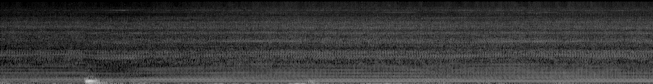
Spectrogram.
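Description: A model aircraft running under its flight controller gives a steady, sustained motor drone with even harmonics, nearly constant in pitch, with a brief thump near the start and no talk.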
